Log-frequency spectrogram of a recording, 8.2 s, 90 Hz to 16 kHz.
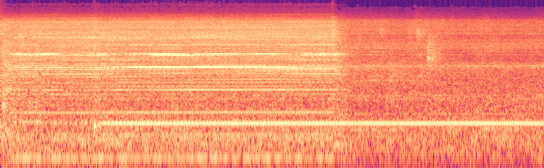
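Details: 1979 Pontiac Trans Am, LS swap with Holley Terminator X and new fuel system, first start attempt: thin steady electric whirr for a few seconds after key-on, then stops; fuel pump priming normally.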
